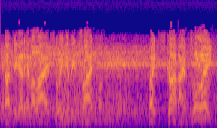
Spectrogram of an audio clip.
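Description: A bold, defiant superhero taunts and exclaims in a high voice. It is vintage 1940s radio drama, buried in loud noise on a muffled recording. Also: male voice, expressive, brisk. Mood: urgent, battling.

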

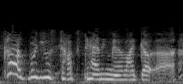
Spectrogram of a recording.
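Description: A woman's voice: a little high, sing-song, a little fast. An actress playing a spirited, proper, assertive young lady in an old radio drama, speaking expressively. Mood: indignant. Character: spirited, indignant young lady, Lois Lane. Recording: muffled old radio recording.

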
